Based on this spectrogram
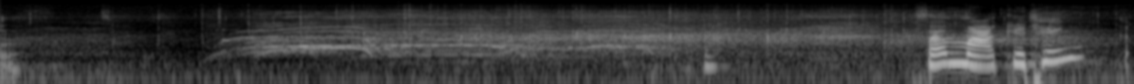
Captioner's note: audience cheering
